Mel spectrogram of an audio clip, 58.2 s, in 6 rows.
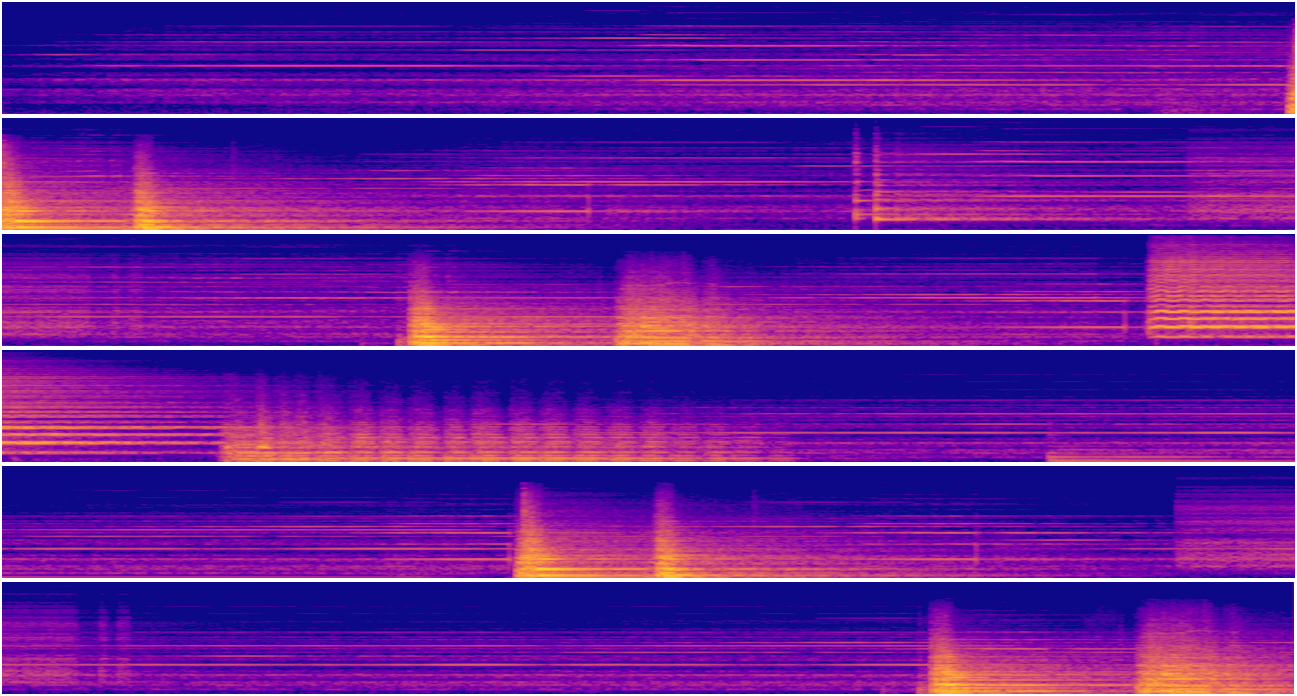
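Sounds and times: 
creepy violins: 0:09.7 - 0:12.9, 0:22.4 - 0:26.1, 0:28.0 - 0:34.9, 0:42.6 - 0:45.7, 0:55.4 - 0:58.1.

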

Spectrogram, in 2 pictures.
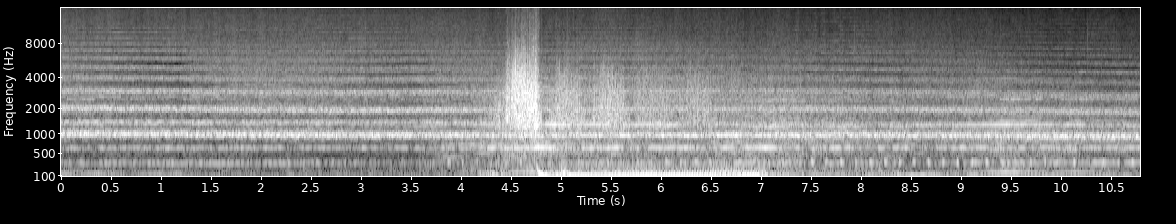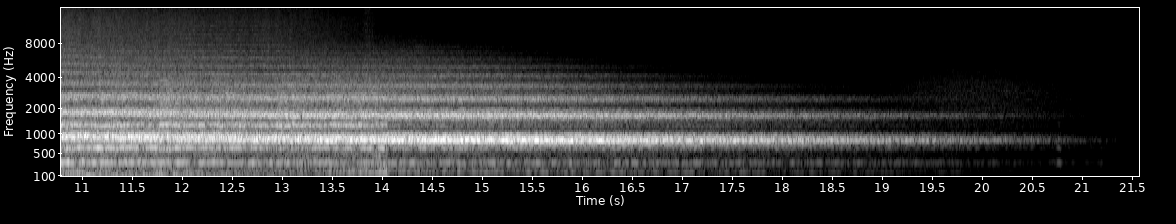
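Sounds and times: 
ambient combat music: 0:00.0 - 0:14.2.

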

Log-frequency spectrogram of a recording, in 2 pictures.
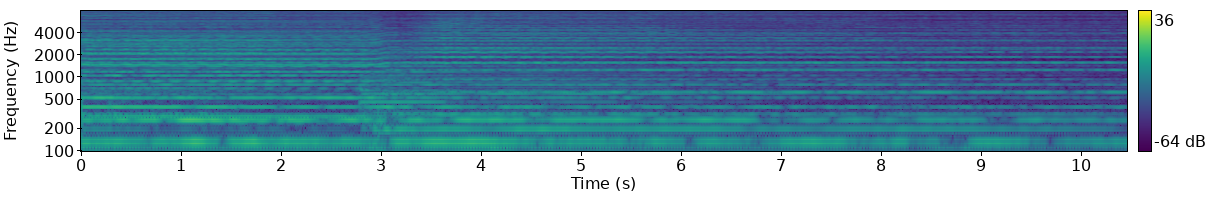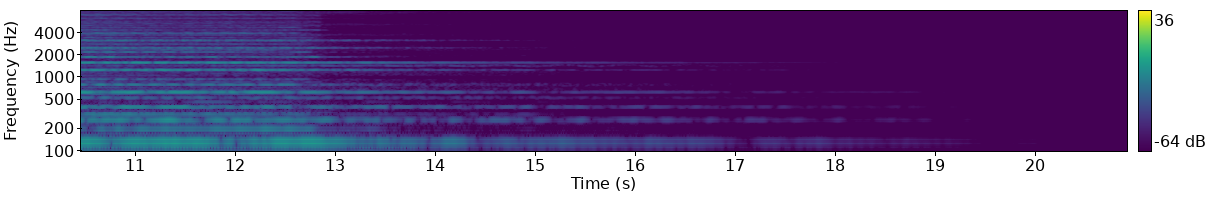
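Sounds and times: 
sad music loop: 0:00.0 - 0:12.7.

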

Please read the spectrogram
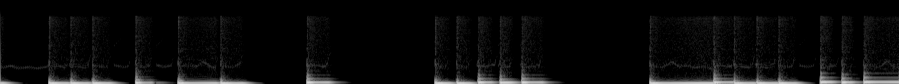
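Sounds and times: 
robot bass: 0:00.0 - 0:03.4, 0:04.4 - 0:05.5, 0:06.5 - 0:08.9.

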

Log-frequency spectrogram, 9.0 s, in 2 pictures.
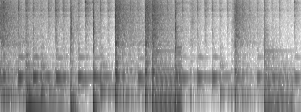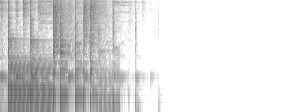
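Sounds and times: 
breakbeat drums: 0:00.0 - 0:06.2.

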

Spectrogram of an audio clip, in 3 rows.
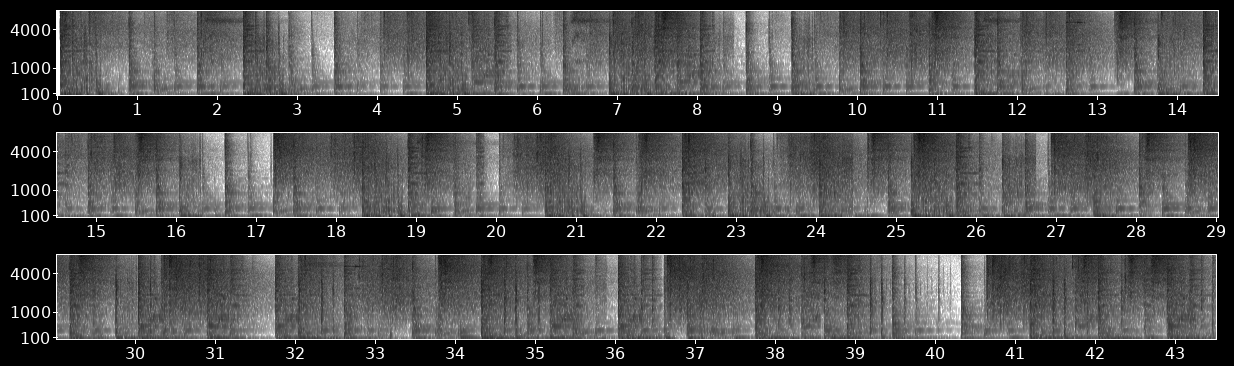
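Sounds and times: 
rural battle percussion loop: 0:00.0 - 0:43.5.

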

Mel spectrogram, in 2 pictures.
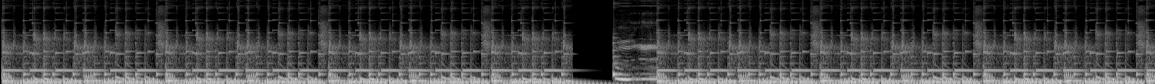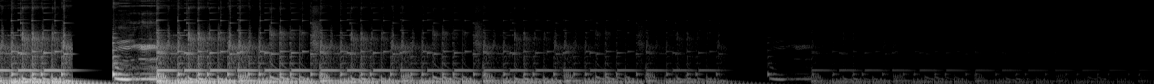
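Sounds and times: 
boss battle background music: 0:00.0 - 0:05.8, 0:06.6 - 0:12.3, 0:13.1 - 0:17.1.

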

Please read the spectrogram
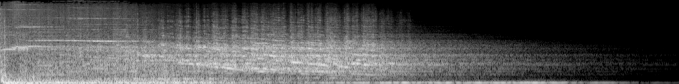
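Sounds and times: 
jump scare impact: 0:00.0 - 0:05.2.

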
